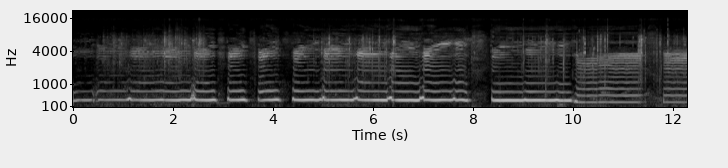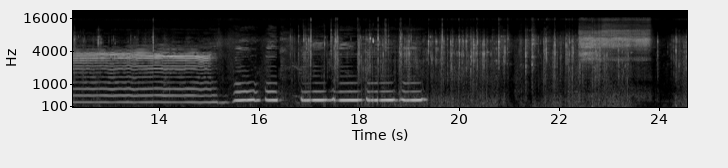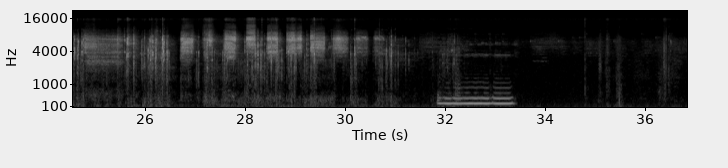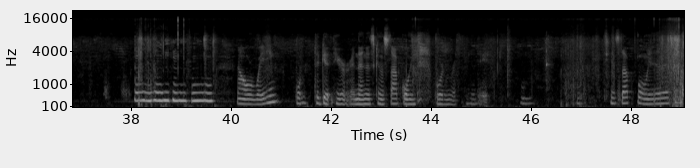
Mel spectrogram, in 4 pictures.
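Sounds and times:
toy train cars clattering on track: 0.2 - 33.1, 38.1 - 39.7, 46.3 - 49.0
steady hiss: 22.3 - 24.0, 24.6 - 25.9, 26.5 - 30.8.

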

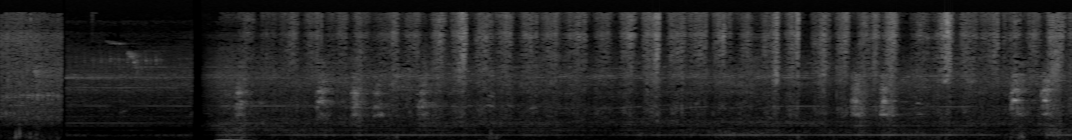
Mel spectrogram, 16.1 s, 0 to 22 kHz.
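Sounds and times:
paintbrush rubbing on wood: 3.4 - 16.0
dog barking: 3.5 - 3.8, 4.8 - 6.6, 12.8 - 13.9, 15.2 - 16.0.

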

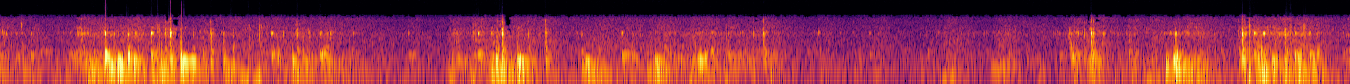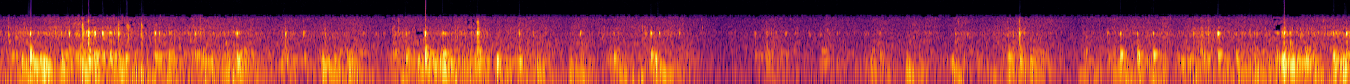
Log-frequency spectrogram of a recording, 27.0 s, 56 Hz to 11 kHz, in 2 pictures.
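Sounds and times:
boat motor running: 0.0 - 27.0.

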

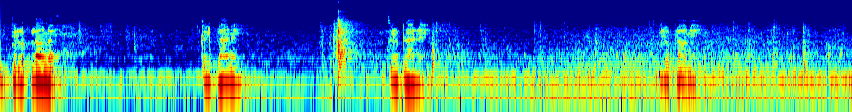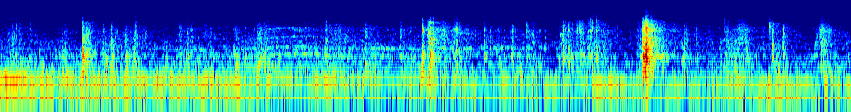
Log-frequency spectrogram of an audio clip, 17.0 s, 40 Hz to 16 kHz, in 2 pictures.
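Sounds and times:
plastic blocks knocking together: 7.2 - 17.0.

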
